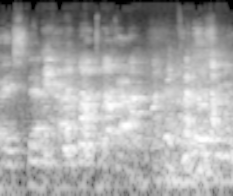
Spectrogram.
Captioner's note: audience laughs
